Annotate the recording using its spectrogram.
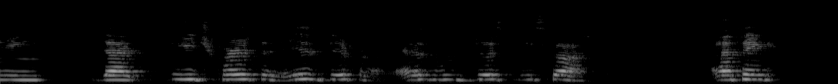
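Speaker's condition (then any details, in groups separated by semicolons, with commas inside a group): Cerebral palsy; brain injury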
